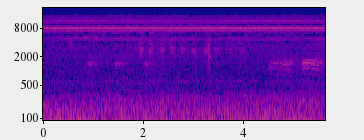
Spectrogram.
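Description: Near silence of open farmland with faint distant bird calls: short repeated calls, a quick run of chirps about two seconds in, and louder calls near the end, over a faint steady high-pitched hum.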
